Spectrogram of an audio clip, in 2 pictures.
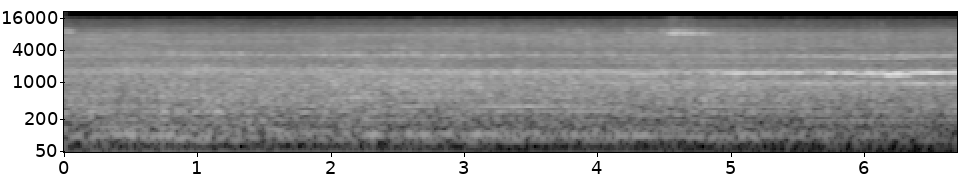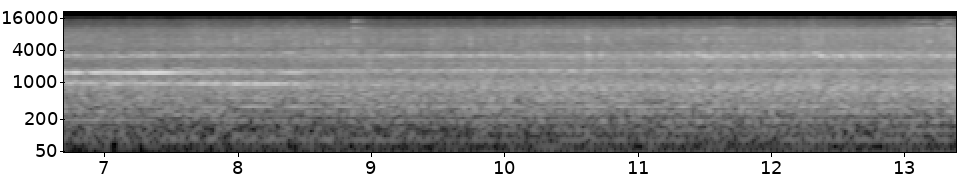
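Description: Two-car diesel multiple unit pulling into a station and braking, its engines running steadily under the rumble of the wheels. A thin brake squeal sounds for a couple of seconds midway.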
